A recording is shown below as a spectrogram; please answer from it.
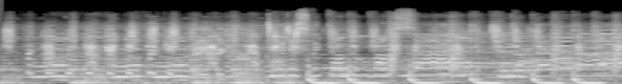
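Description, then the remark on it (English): A loud hip-hop beat plays, with deep booming kick drums landing in a steady, even rhythm under dense, layered instrumentation and crisp high percussion. “But just listen how different that beat is.”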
